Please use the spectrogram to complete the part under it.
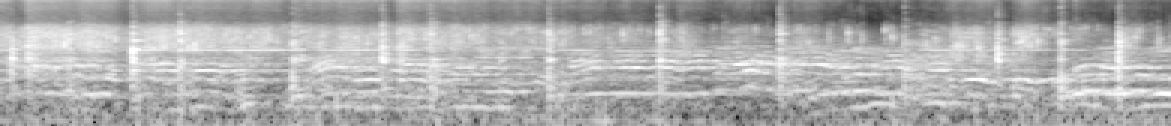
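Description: Panch phoron, dried chillies and torn bay leaves sizzle in hot oil, a steady crackling hiss with scattered pops and occasional clinks of a stirring utensil, fairly close.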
